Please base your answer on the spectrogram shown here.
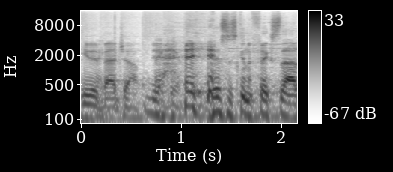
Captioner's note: laughing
